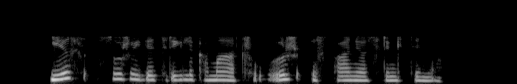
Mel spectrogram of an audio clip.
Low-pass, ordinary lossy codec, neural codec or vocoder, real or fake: 3.6 kHz; Opus, 32 kbps; none; real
